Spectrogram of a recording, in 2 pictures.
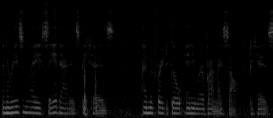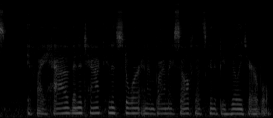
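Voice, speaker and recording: Woman, sleepy and worried, dark husky tone, low pitch, many ums, personal vlog. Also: flat delivery, normal speed, a little hiss or hum. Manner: tired and worried, soft-spoken, many ums, drifts into whispers. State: sleepy, yawning. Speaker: vlogger sharing a health update. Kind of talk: candid personal vlog update.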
